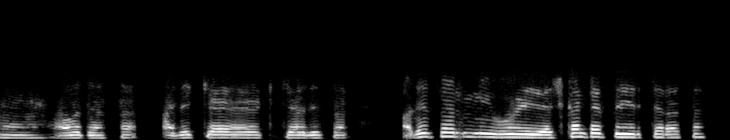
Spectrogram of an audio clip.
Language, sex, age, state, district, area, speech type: Kannada, male, 18-30, Karnataka, Chitradurga, urban, conversation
